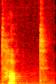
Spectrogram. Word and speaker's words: tucked: 원래는 tucked, 중간에 t 발음이 들어가야 되는데 빨리 하다 보면 t 발음이 들리지 않고 tuck me 라고 발음이 되거든요.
